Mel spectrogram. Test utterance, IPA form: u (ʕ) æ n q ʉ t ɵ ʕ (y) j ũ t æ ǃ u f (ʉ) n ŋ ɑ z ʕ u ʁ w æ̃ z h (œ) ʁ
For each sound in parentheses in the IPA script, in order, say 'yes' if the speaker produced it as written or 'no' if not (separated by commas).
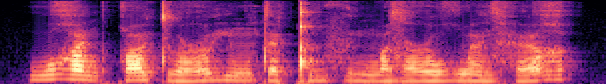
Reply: no, yes, yes, no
